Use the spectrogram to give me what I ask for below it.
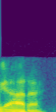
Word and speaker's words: Smagata: I have to ask, why the silent S in your name? Is that just to mess with the Canonistas or what? – The silent S in Magata? – Yeah. Magata. No. Oh, it's Smagata? I'm sorry.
